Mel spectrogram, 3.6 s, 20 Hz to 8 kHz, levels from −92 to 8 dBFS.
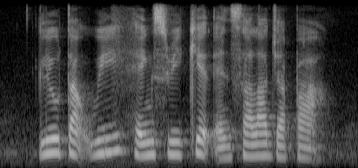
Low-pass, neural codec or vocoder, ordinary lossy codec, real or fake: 7.2 kHz; vocoder, 44.1 kHz, 80 mel bands, Vocos; none; fake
